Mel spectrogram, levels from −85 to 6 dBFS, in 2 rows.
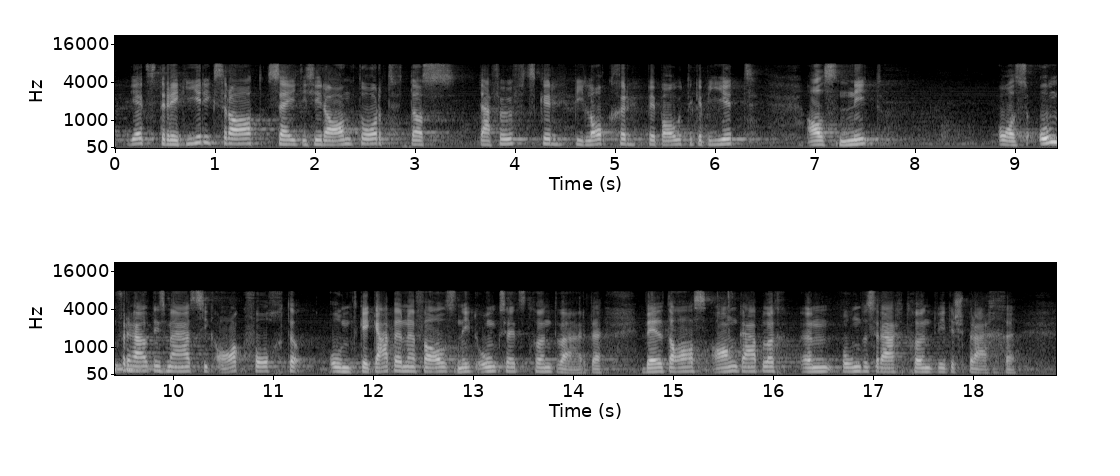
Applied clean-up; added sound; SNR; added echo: none; none; none; none.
